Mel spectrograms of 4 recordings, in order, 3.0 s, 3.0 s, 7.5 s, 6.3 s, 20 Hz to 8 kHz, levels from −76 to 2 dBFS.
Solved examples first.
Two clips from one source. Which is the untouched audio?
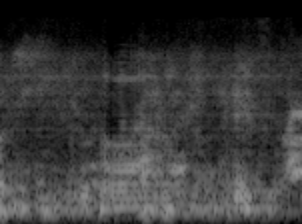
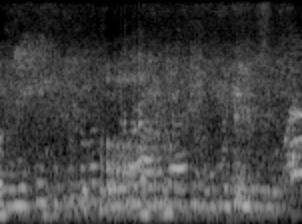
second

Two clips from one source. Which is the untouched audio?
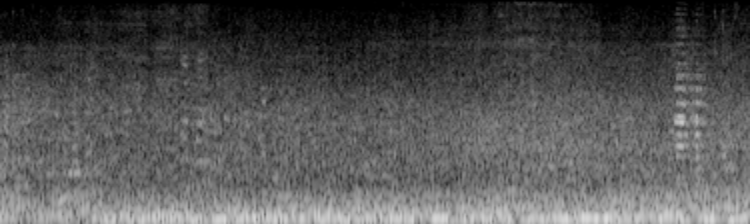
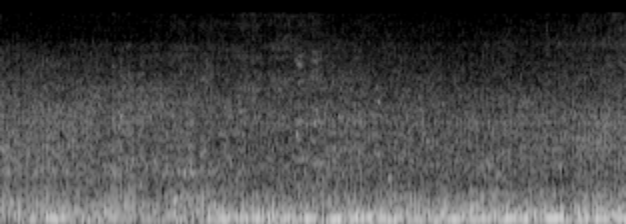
first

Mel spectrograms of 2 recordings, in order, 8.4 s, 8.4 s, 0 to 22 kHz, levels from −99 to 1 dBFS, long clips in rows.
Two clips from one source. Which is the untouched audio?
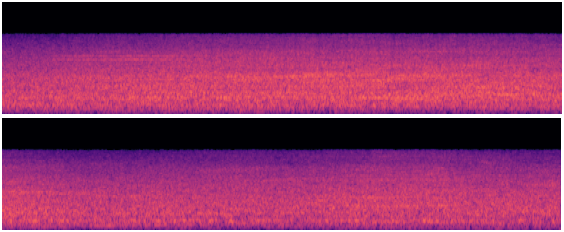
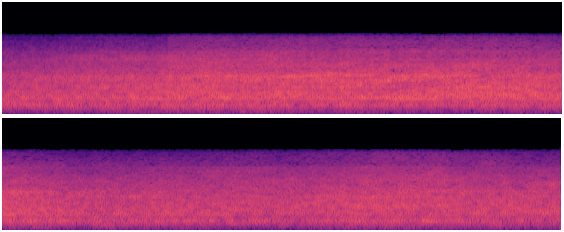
first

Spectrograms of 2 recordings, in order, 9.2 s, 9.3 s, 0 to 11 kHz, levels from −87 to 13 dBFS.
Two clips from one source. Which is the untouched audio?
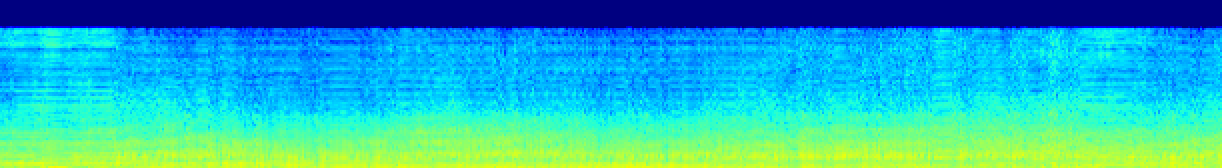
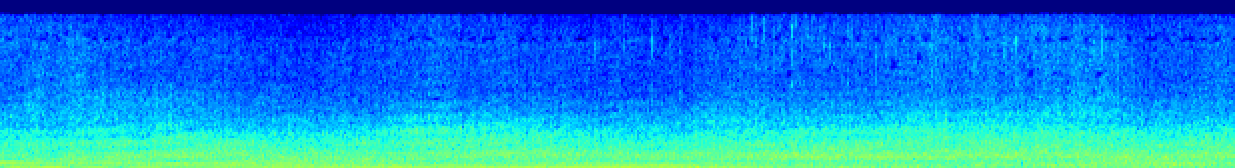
second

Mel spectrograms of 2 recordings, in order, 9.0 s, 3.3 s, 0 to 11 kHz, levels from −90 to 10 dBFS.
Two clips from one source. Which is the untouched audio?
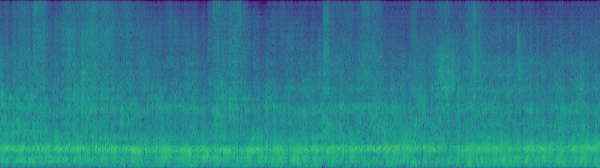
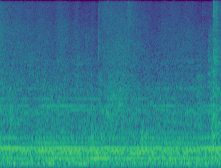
second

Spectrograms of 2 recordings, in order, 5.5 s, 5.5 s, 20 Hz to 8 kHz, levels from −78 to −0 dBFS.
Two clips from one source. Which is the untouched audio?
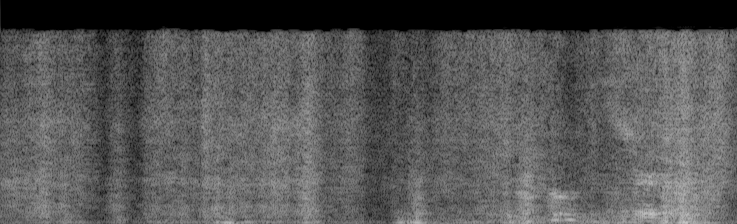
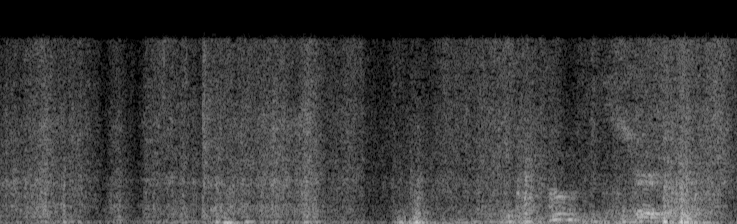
second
